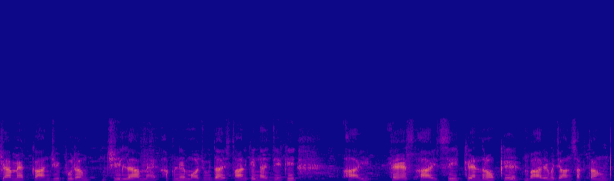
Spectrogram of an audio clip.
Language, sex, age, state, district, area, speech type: Hindi, male, 30-45, Madhya Pradesh, Seoni, urban, read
